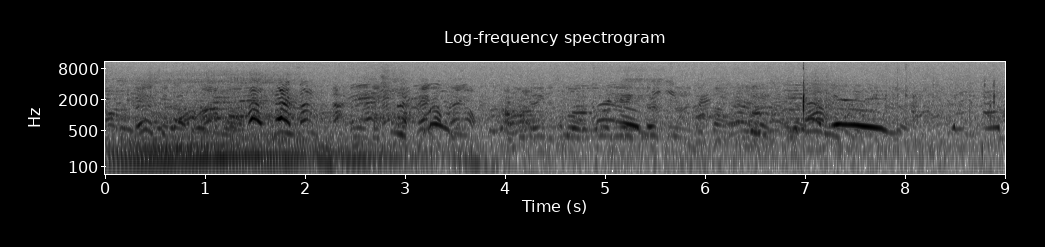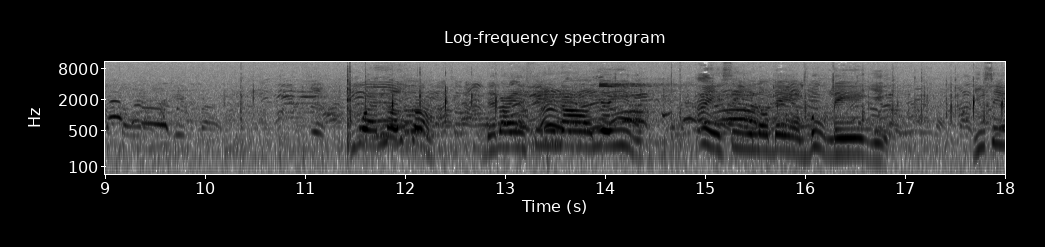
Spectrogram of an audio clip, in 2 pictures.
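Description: Faint, indistinct talk of people nearby, unintelligible, growing louder and busier in the second half. A low steady hum sounds under it for the first few seconds, then stops.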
